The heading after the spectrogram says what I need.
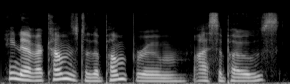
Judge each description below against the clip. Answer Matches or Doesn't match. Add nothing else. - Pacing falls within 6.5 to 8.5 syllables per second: Doesn't match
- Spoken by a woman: Matches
